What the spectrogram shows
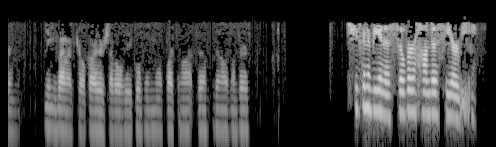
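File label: Police Dispatch, Scanner audio; Police 1 Dispatch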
